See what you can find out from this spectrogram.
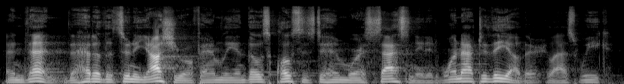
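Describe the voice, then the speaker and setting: A man playing an easygoing but shrewd middle-aged head captain in an anime fan dub, speaking in a measured, wry, casual way. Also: on the low side, natural voice. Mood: grave, measured. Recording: long hall reverb.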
